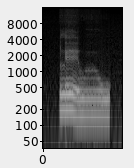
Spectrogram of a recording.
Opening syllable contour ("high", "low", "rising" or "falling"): falling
